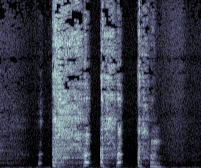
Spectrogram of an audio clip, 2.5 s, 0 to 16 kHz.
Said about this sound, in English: All right, excuse me one second. I'm still getting over this cold, so I'm going to start coughing up a storm like crazy. Just hold on 1 second.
